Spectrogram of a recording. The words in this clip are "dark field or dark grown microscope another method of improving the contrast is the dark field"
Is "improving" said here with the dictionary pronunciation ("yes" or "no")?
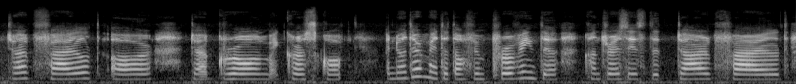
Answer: yes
